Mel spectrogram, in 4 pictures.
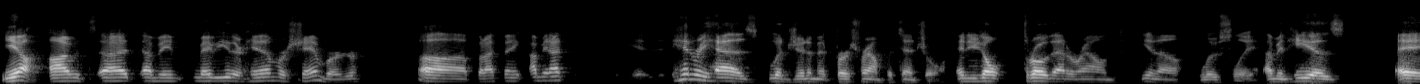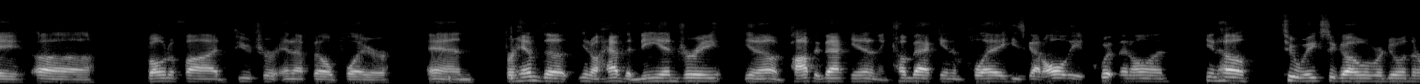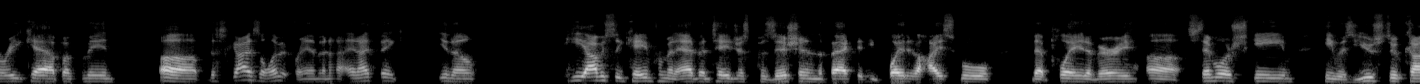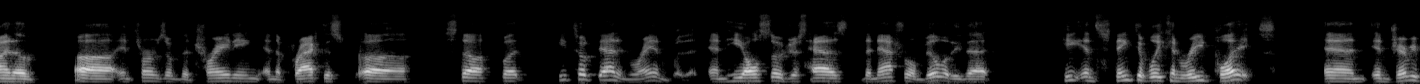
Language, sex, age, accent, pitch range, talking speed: English, male, 30-49, American, 135-165 Hz, 175 wpm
